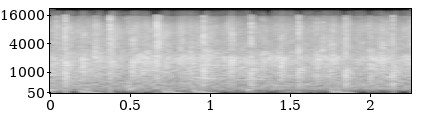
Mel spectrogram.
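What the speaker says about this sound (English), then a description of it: "So let's give the students a round of applause." Loud, dense applause from a dinner audience honoring students at a university's distinguished chefs dinner, steady close clapping filling the room without pause.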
